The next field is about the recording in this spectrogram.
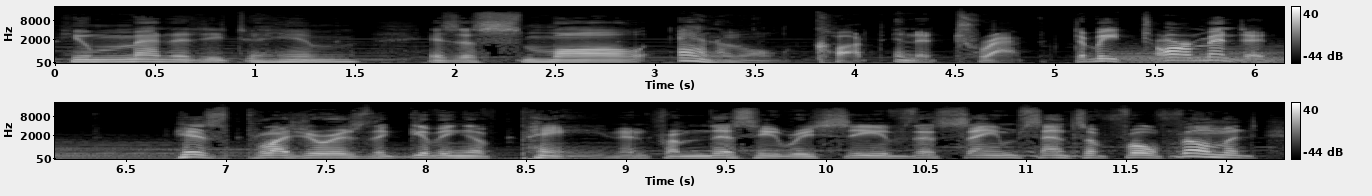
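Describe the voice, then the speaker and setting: Bitter dying patriarch: elderly man, sardonic and theatrical, widely swinging intonation, forceful bright tone, radio play. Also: mid-range voice, expressive, soft background music. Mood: bitter contempt. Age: older. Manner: theatrical, scornful, deliberate speech. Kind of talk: dramatic radio play acting.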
